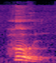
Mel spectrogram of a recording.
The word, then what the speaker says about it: whole: okay W is silent another rule is that W is not supposed to be pronounced when it comes before h in these ways try to compare these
